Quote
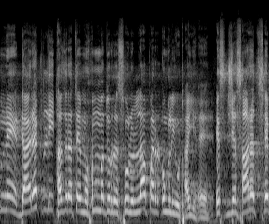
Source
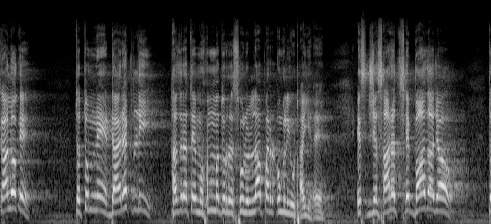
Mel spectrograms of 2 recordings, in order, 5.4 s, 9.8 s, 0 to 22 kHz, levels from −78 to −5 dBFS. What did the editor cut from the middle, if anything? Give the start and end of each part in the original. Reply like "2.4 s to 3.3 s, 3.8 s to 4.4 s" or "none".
2.7 s to 3.2 s, 6.5 s to 7.0 s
